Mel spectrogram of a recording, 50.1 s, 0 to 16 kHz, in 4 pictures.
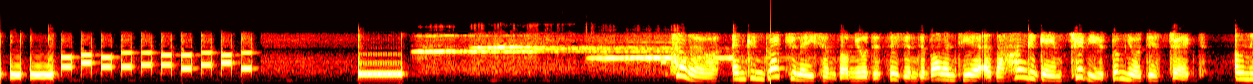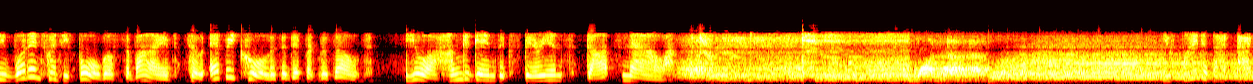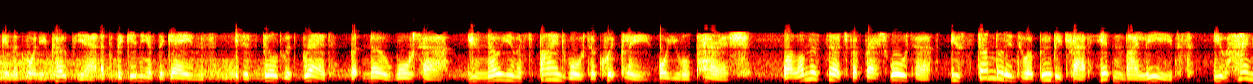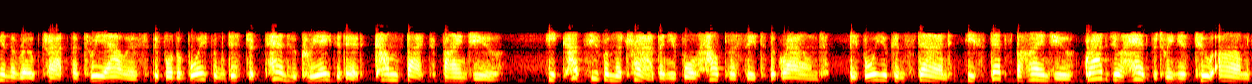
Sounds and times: Speech: 6.7 - 19.3, 21.7 - 22.4, 24.2 - 50.1.

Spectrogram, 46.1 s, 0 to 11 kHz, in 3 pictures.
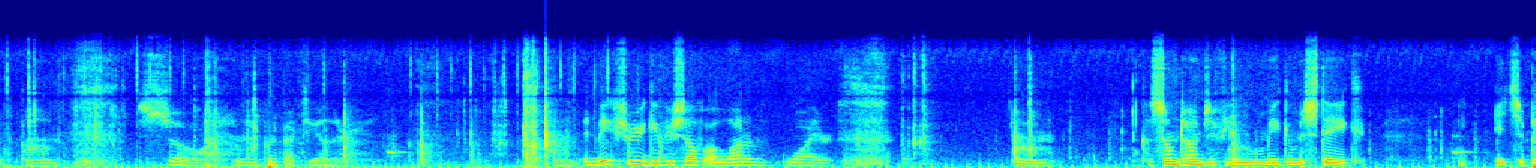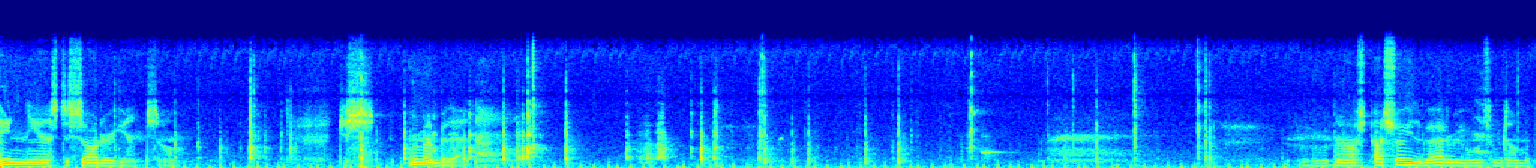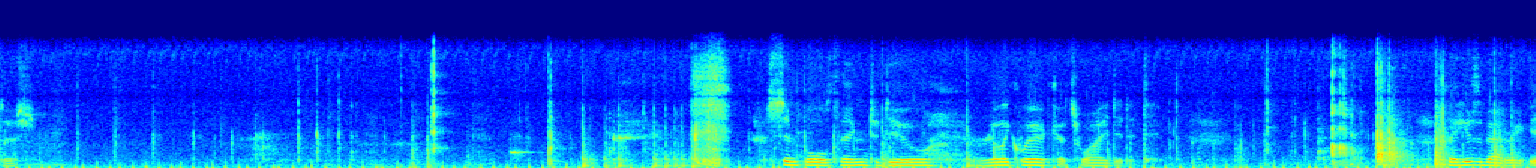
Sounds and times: Inside, small room: 0.0 - 46.0
Speech: 0.2 - 0.7, 1.4 - 3.6, 5.6 - 8.4, 10.2 - 10.6, 11.4 - 13.7, 15.0 - 17.2, 18.8 - 20.2, 28.4 - 31.3, 38.4 - 42.3, 45.1 - 46.0.

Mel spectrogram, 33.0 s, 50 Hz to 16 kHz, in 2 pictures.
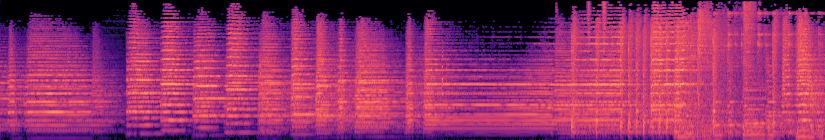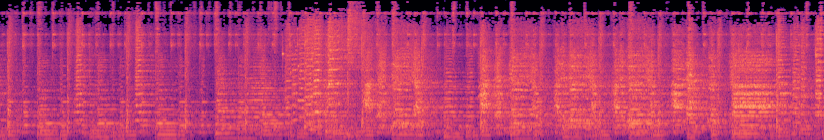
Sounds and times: Music: 0.0 - 32.9.

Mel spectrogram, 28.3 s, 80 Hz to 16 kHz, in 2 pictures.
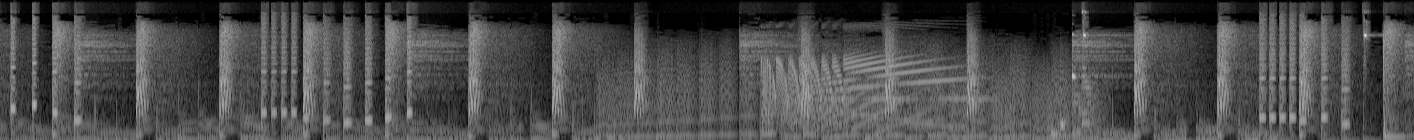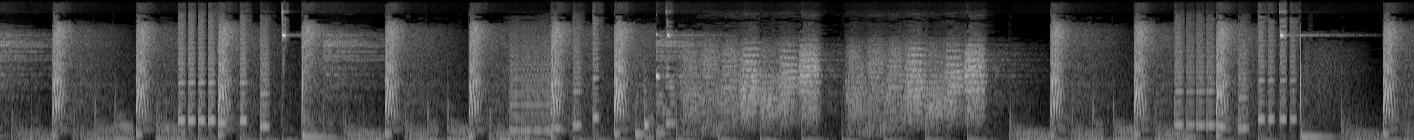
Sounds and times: Video game music: 0.0 - 28.2.

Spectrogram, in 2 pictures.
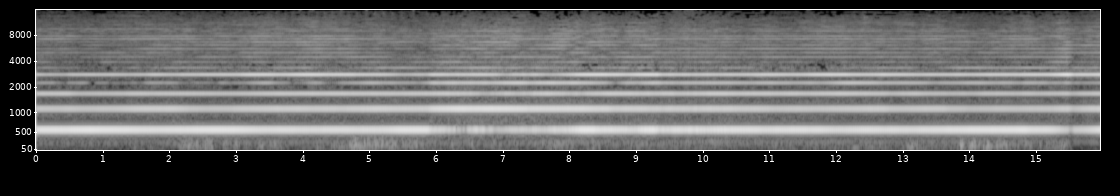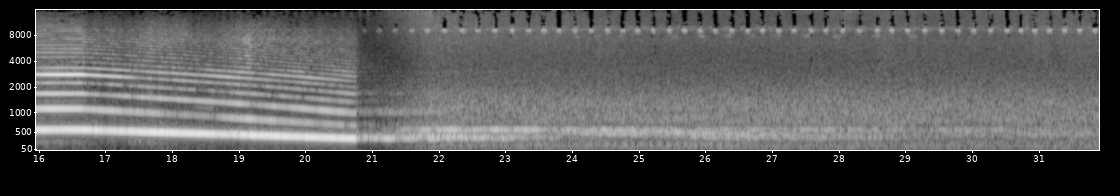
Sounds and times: Civil defense siren: 0.0 - 31.9.

